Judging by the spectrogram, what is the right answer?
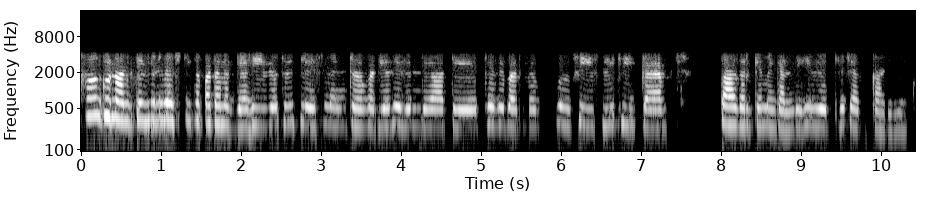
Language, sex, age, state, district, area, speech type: Punjabi, female, 18-30, Punjab, Muktsar, rural, conversation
